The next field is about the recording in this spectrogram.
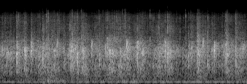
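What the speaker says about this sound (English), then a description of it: "Give them a round of applause." Crowd applause at a business event celebrating the founders of Big Johns Group: thick, continuous clapping from many hands, loud and sustained throughout with no break or voices on top.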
